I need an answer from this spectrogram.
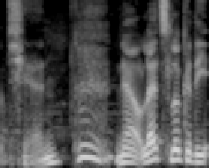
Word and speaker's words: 钱: 多少钱? Now, let's look at the elements. There's 3 elements there. So the word for money is 钱钱, 钱钱. second tone Yes, keep saying it over and over.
